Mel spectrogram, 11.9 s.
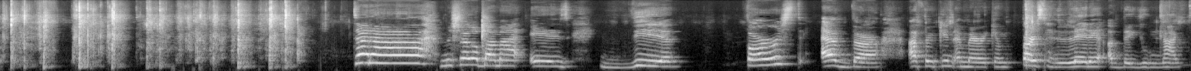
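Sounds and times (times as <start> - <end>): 
sound made with a water bottle: 0.0 - 3.4
speech: 4.4 - 6.9, 7.5 - 11.9.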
